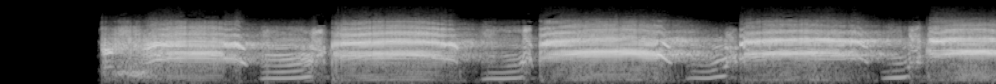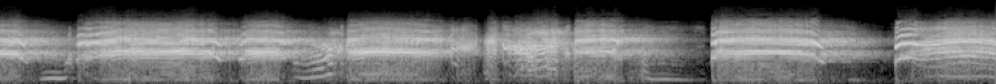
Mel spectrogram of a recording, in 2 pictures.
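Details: Macaques playing in a zoo give loud, harsh, shrill screams in rapid bursts, roughly one each second.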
